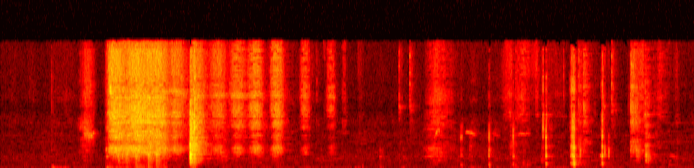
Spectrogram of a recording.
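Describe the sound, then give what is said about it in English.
Slurping while eating: one long, noisy slurp near the start, followed by a scatter of short wet smacks and clicks. Fairly quiet, with no talking. “Turn my mic off so he can get the slurping.”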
